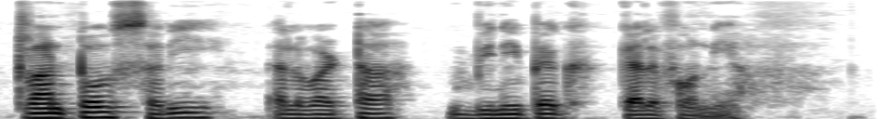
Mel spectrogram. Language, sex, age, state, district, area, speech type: Punjabi, male, 30-45, Punjab, Mohali, urban, spontaneous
